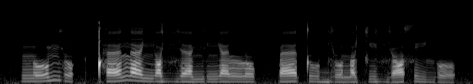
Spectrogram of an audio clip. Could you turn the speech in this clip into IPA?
n o mʲ o | ǃʰ æ n æ ɲ ɒ vʲ æ mʲ e ɲ æ lː o pː æ t u bʲ o n ɒ c i vʲ ɒ s i ʎ o

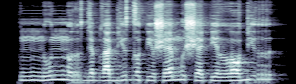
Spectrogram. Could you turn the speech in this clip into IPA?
nː u nː o r ɡ ɛ b l a bʲ ɯ d ɤ pʲ ɔ ʃ ɛ m ɯ ʃ ɛ pʲ a lː ɔ bʲ ɯ r

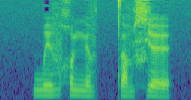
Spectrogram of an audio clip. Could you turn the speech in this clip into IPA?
w e v χ y ŋ ɛ v tː a v ɕ ɛ

